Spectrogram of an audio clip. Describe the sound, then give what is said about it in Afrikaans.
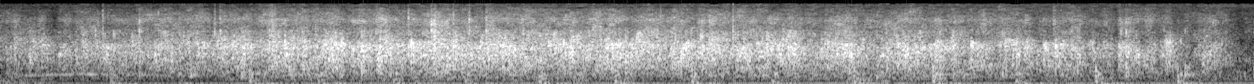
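An audience applauds steadily for several seconds to welcome the person chairing the session, a dense, even wash of many hands clapping at once, fairly loud, with no voices rising over it. “Sal u net vir hom hande klap asseblief?”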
